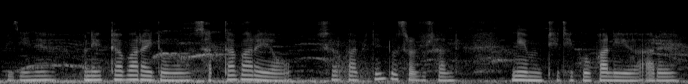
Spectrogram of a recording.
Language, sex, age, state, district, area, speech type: Bodo, female, 45-60, Assam, Kokrajhar, rural, spontaneous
